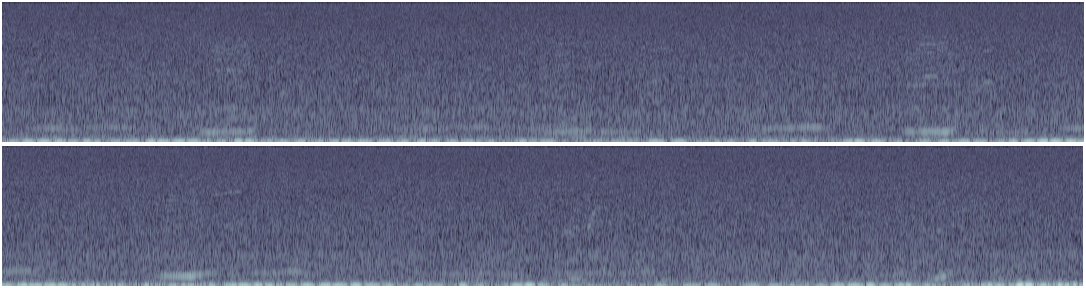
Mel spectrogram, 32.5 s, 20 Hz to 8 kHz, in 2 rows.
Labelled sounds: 13.8	14.2	humpback whale, 1.5 to 3.2 kHz

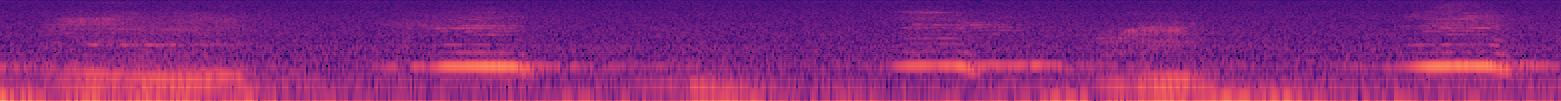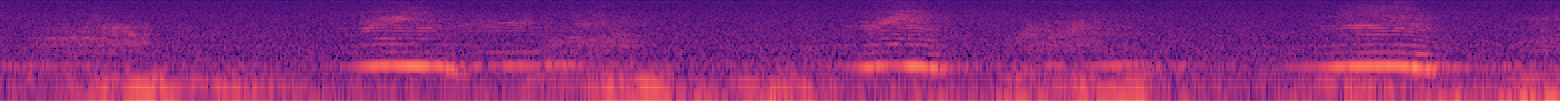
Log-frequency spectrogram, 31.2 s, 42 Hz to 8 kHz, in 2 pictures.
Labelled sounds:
1.1	1.4	humpback whale, 1.7 to 1.8 kHz
4.3	5.1	humpback whale, 1.7 to 2.3 kHz
8.9	10.1	humpback whale, 1.9 to 4.4 kHz
11.4	11.7	humpback whale, 1.5 to 2.0 kHz
14.3	14.9	humpback whale, 1.6 to 3.2 kHz
16.6	16.9	humpback whale, 1.8 to 2.1 kHz
19.2	19.9	humpback whale, 0.80 to 4.4 kHz
20.6	21.5	humpback whale, 0.83 to 2.5 kHz
24.0	25.0	humpback whale, 0.80 to 5.6 kHz
28.9	29.9	humpback whale, 1.3 to 5.6 kHz

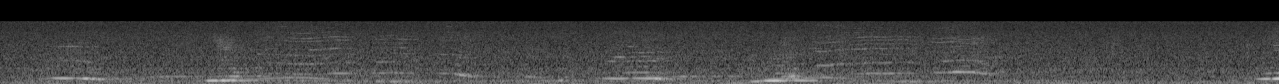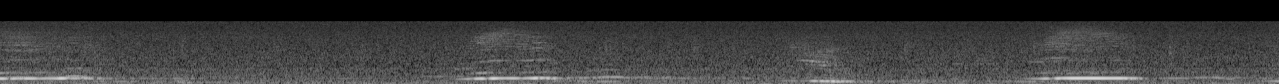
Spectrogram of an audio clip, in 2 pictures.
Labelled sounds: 0.5	0.9	humpback whale, 2.2 to 2.3 kHz
2.8	3.6	humpback whale, 0.93 to 4.4 kHz
3.8	4.1	humpback whale, 2.6 to 2.8 kHz
6.3	6.6	humpback whale, 1.6 to 1.7 kHz
8.2	9.9	humpback whale, 0.83 to 3.7 kHz
17.6	18.3	humpback whale, 1.0 to 3.6 kHz
20.8	21.1	humpback whale, 1.0 to 1.2 kHz
23.2	23.5	humpback whale, 1.2 to 2.6 kHz

